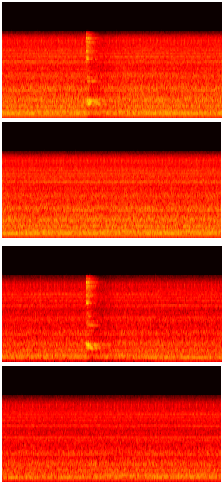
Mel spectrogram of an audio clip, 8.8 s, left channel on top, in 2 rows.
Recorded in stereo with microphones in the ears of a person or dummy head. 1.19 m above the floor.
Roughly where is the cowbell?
Centre.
